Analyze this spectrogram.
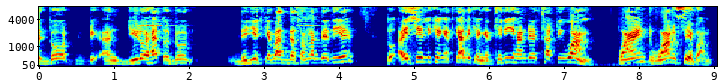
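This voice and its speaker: A male teacher explains a math lesson in a high, gravelly voice. He repeats fillers often and draws numbers out slowly as he works through each example. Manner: repetitive, filler-heavy, slow drawn-out numbers.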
